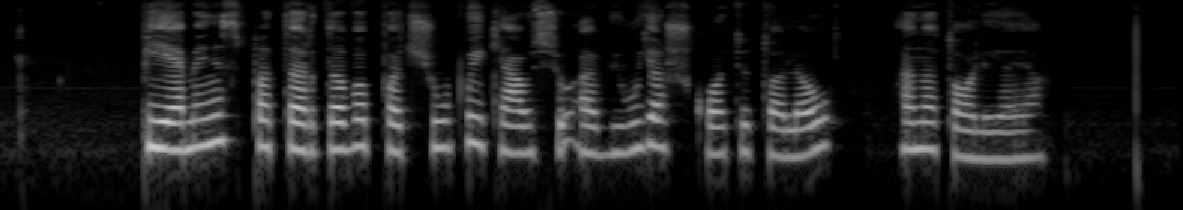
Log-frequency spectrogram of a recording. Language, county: Lithuanian, Vilnius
